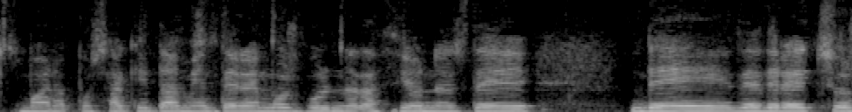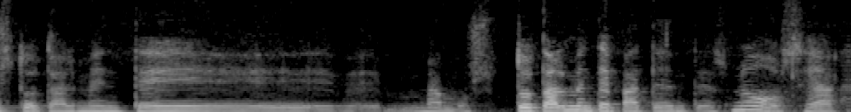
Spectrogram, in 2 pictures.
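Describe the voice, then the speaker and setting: A woman's medium-pitched, monotone, flat voice at a fairly slow pace, on a very clean recording with a silent background. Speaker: lawyer. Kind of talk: interview. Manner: hesitant, many fillers.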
